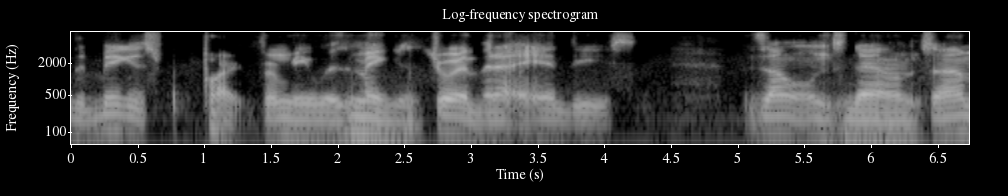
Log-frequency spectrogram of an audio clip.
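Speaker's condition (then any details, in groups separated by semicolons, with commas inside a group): Cerebral palsy; wheelchair user; slow operating things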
